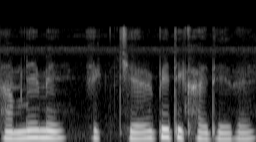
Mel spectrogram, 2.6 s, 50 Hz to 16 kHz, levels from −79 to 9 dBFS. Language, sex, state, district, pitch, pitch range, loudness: Hindi, male, Arunachal Pradesh, Lower Dibang Valley, 170 Hz, 160-175 Hz, -14 LUFS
